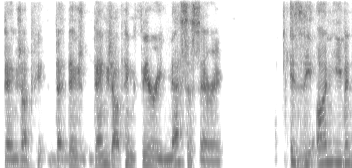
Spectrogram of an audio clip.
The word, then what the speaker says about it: Deng Xiaoping: I believe the correct pronunciation is like Deng Xiaoping, Really, but yeah, I didn't yeah.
